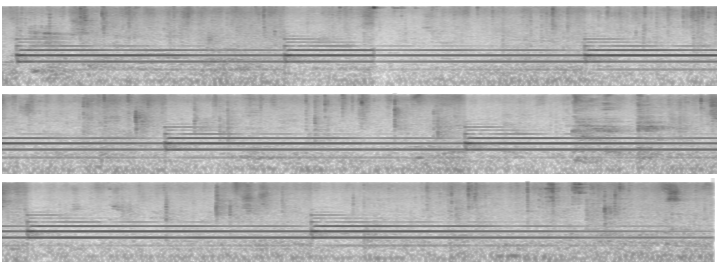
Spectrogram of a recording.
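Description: A church bell tolling seven times, one stroke about every three seconds, each stroke the same pitch and ringing on until the next.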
